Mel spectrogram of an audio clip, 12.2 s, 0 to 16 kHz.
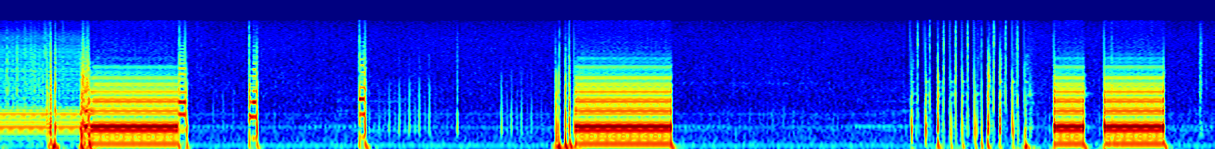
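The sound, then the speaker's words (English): A telephone register sender outpulses digits on a phone line during a dial pulse test. Loud bursts of steady buzzing tone alternate with trains of rapid clicking pulses, with short quiet gaps between them and no voices. “So if we dialed the official code for the dial pulse test, which is 415, the register sender should be dialing 75.”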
